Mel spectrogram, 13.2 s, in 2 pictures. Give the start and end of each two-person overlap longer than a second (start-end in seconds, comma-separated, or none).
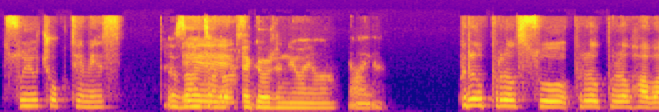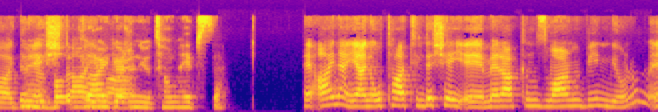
6.8-8.0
